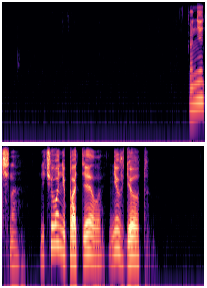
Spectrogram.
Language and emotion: Russian, sad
